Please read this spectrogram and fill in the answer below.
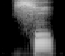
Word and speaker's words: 石: 胡锦涛，实在某些方言里读作西，实难逃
